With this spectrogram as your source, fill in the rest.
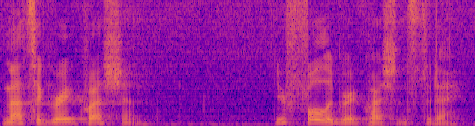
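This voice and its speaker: A man preaching in a church, his voice sitting a little high for a man. He moves between quiet, low stretches and emphatic, lifted ones, and he repeats his key lines for weight. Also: a little fast, gravelly, a little hiss or hum. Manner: animated, swings between soft and emphatic, repeats key phrases. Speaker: pastor. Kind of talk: sermon. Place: church service.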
